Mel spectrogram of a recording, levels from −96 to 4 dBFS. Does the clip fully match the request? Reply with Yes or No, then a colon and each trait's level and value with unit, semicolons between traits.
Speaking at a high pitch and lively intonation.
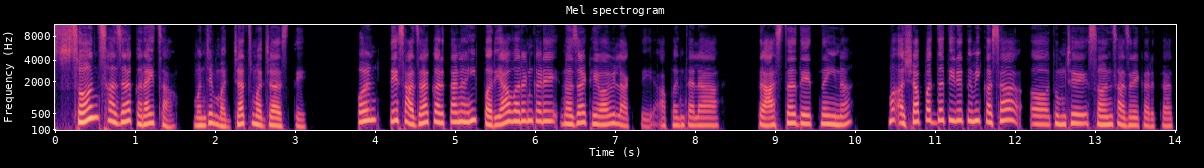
Yes: high, 225 Hz; wide, 6.1 semitones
